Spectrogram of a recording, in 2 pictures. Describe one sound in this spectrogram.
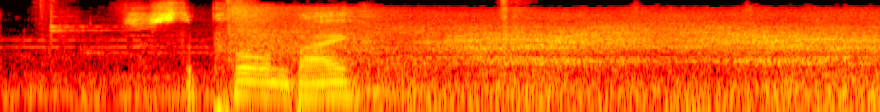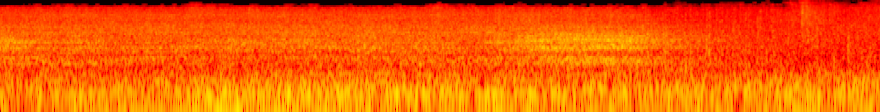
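A fire extinguisher sprays with a hiss.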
